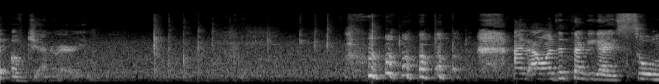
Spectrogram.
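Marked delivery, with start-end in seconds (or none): 3.0-5.2 emotional laugh. Real, not acted. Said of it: "say I'm about to cry".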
